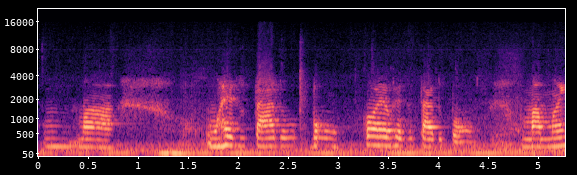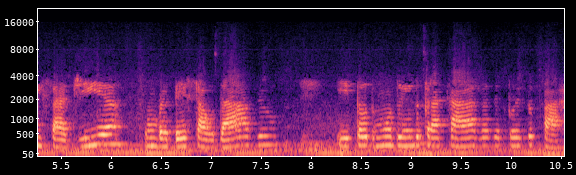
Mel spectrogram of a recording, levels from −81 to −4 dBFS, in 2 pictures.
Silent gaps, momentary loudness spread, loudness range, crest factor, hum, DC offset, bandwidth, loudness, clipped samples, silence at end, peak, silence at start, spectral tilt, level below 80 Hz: none; 10 LU; 2 LU; 16 dB; none; under 0.1%; 16 kHz; -19 LUFS; under 0.1%; 0 s; -2 dBFS; 0 s; -6.5 dB/octave; -30 dBFS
